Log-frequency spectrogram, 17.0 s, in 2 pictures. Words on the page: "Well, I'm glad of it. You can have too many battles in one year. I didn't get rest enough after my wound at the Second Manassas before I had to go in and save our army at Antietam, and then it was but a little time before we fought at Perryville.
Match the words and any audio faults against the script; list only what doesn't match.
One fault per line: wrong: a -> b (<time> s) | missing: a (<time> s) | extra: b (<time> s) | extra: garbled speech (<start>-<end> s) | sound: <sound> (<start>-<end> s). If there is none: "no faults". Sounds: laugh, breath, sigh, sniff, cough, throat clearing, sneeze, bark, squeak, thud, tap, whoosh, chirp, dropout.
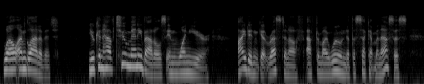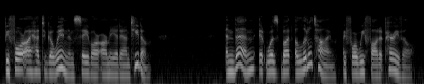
no faults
